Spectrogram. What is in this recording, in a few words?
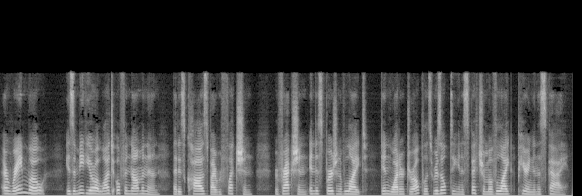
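speaker, American English; piper-voices; en US; libritts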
